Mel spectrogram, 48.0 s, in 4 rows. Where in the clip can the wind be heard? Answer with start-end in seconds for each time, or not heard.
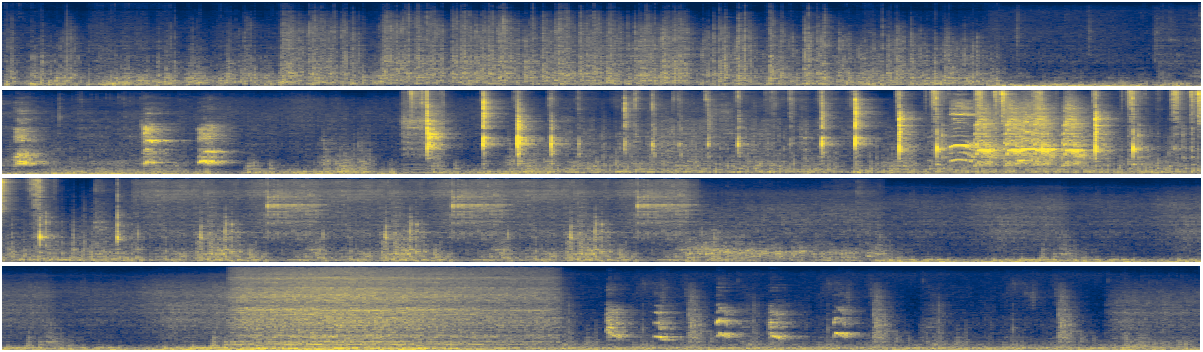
0.0-47.9.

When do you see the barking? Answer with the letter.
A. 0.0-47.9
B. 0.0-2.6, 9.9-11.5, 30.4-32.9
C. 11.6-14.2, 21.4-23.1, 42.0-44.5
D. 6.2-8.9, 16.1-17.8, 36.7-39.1
C.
